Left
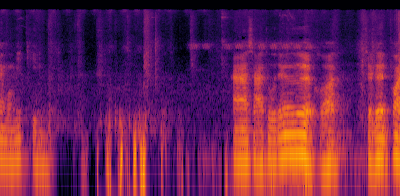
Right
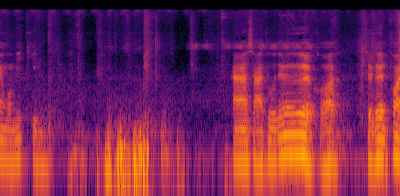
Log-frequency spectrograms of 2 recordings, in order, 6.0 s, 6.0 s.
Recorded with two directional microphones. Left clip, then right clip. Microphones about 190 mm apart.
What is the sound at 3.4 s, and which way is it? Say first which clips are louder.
Speech: right 1 dB; 20° right (ahead or behind).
